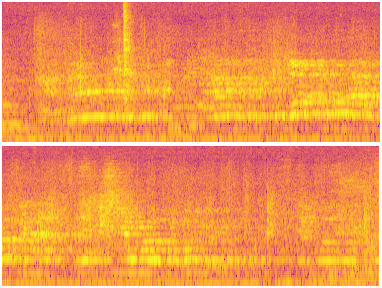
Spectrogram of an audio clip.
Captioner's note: background chatter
